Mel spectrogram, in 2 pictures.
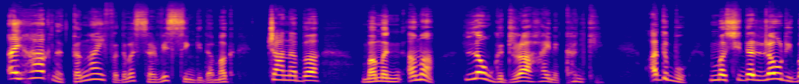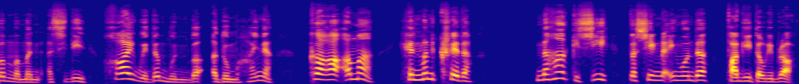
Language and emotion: Manipuri, angry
